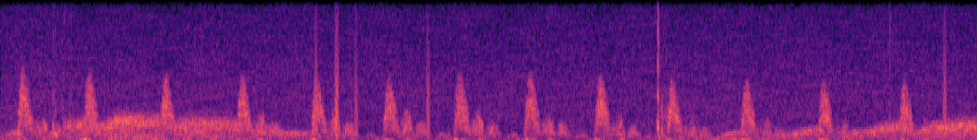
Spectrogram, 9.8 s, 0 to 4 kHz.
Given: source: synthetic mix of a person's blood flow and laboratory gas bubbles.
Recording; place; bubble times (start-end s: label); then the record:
Doppler ultrasound of blood flow; subclavian vein
0.49-0.60 s: bubbles
6.54-6.70 s: bubbles
From the record:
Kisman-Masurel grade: 123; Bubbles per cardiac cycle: 1 to 2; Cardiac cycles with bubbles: 10 to 50%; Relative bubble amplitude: loud (0.450 to 0.775); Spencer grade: 2 (many but less than half of the cardiac periods contain bubble signals, singularly or in groups); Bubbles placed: anywhere in the cardiac cycle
